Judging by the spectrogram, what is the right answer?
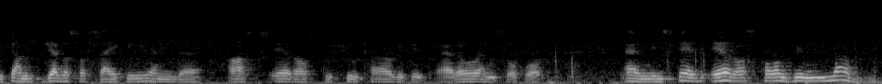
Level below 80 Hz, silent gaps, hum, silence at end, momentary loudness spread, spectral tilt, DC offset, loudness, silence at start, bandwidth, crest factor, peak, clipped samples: -52 dBFS; none; none; 0 s; 13 LU; -11.5 dB/octave; under 0.1%; -29 LUFS; 0 s; 5.2 kHz; 18 dB; -10 dBFS; under 0.1%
